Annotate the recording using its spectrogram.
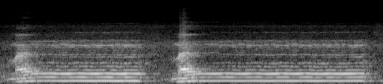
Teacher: Caranya adalah dengan memasukkan nun matinya itu man, itu harus kita masukin ke pangkal hidung. Man. Ujung lidah harus ada di langit-langitnya mulut. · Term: dengung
